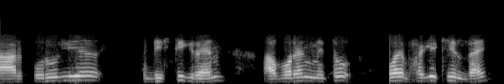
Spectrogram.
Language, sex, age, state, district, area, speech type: Santali, male, 18-30, West Bengal, Bankura, rural, conversation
